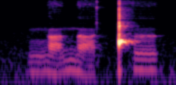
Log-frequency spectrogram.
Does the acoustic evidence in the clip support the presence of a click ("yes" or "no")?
yes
